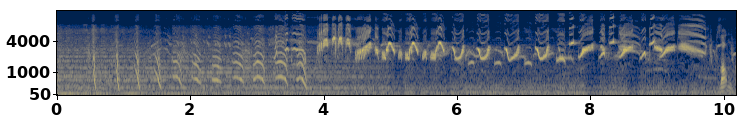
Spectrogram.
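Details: Well-tamed caged Chinese hwamei keeps singing: a slow run of sharp downward-sliding notes quickening into a fast string of looping, rising-and-falling whistles, loud and continuous for several seconds.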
